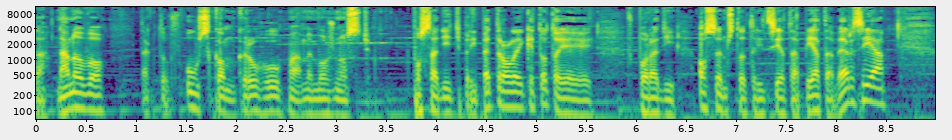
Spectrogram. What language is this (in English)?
Slovak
